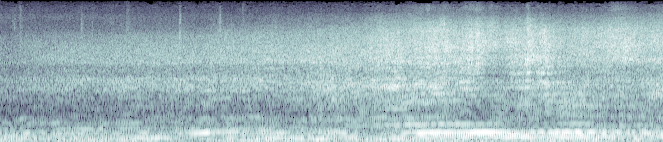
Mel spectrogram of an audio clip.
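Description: Drag car's engine running hard under acceleration, heard from beneath the car close to the exhaust outlets; the pitch climbs, dips briefly about two seconds in, then holds high and loud.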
